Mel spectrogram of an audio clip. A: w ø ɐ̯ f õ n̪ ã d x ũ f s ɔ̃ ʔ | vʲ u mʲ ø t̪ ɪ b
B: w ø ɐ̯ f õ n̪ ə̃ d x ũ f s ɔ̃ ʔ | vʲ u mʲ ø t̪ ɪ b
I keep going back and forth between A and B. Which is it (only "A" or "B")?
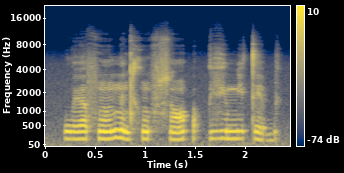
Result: B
